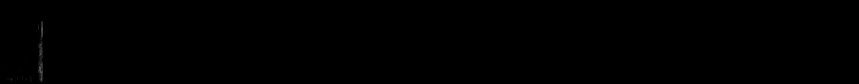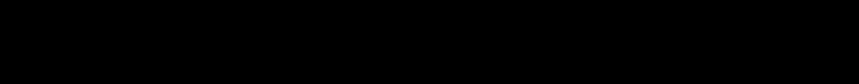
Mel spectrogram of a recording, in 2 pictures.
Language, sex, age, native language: Icelandic, female, 15, Icelandic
